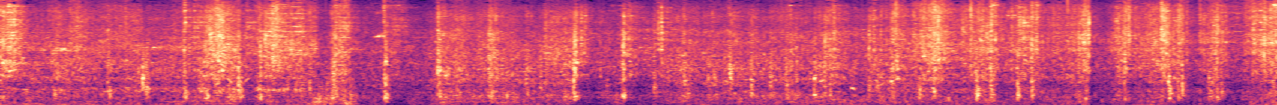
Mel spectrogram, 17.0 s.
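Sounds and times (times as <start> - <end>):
train low rumble: 0.0 - 17.0
train wheels clacking: 0.0 - 17.0.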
